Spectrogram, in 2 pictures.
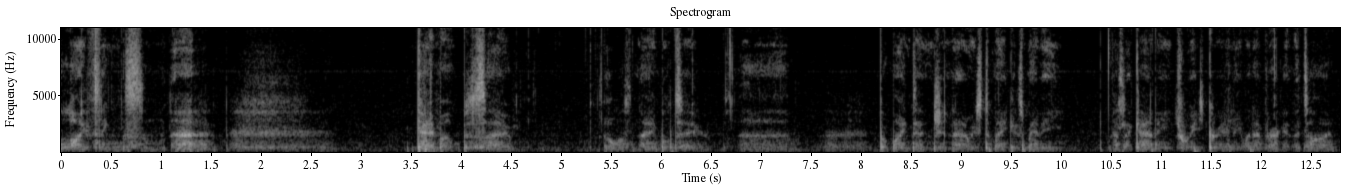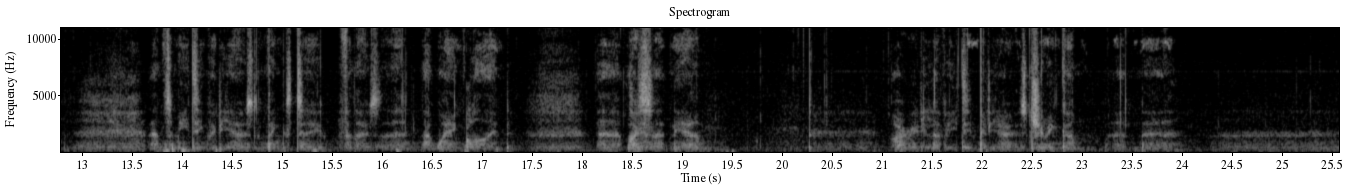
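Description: A man whispering, in short breathy phrases with brief pauses between them.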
